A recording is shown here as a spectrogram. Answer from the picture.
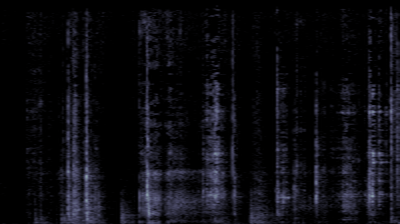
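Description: Metal socket on a long extension bar scraping and clicking against the metal underside of a salt spreader as it is worked up into place, in a series of short, irregular strokes.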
